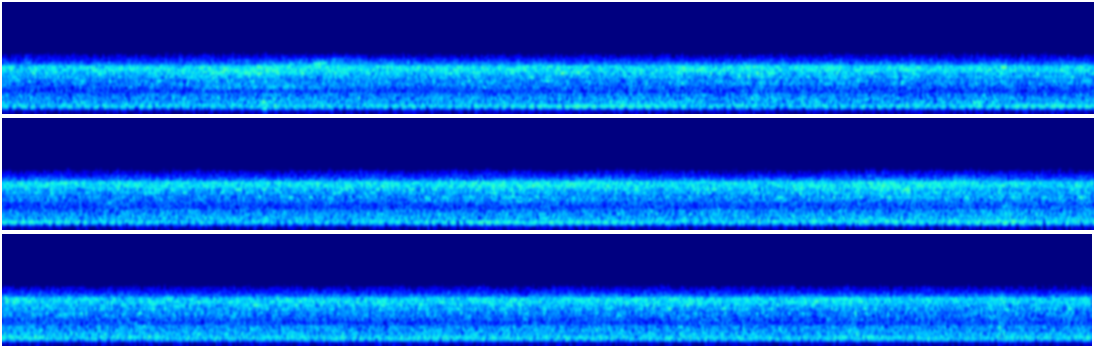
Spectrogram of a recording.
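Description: Suzuki Alto's engine and road noise heard from inside the cabin while driving: a steady hum with a constant low drone.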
